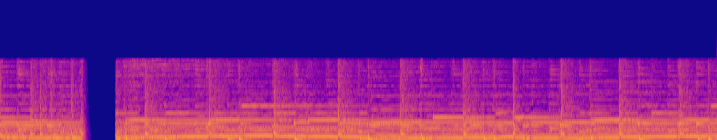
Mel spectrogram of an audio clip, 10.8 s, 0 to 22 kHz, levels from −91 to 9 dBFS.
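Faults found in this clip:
Call audio freeze, 1.24 to 1.76 s: last sound smeared into a fading buzz, then about 0.38 s of silence, audio resumes where it left off. Likely jitter buffer underrun from held-up packets.

Skip ahead at 2.1 s: roughly 150 ms dropped, near-seamless splice. Jitter buffer discarding late or overflowing audio.

Jitter buffer slow-down, 3.65 to 4.99 s: runs at 93% speed, same pitch, sounds drawn out. Receiver repeated pitch periods, adding 104 ms to rebuild reserve.

Jitter buffer speed-up, 7.46 to 10.63 s: hurried, 114% speed, pitch unchanged. Buffer trimming short pitch-period chunks, about half a second gone, to cut delay.

Band stops around 4 kHz throughout, which fits a G.711 A-law path at 64 kbps.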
